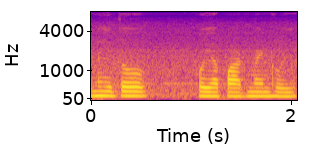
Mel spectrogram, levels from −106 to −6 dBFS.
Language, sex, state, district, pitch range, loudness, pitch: Chhattisgarhi, male, Chhattisgarh, Kabirdham, 140-150 Hz, -15 LUFS, 145 Hz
